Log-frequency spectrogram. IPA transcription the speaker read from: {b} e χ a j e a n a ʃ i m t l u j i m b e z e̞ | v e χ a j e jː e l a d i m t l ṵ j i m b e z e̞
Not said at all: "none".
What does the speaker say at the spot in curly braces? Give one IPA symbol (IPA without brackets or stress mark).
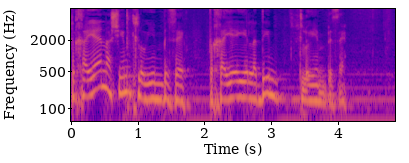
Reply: v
